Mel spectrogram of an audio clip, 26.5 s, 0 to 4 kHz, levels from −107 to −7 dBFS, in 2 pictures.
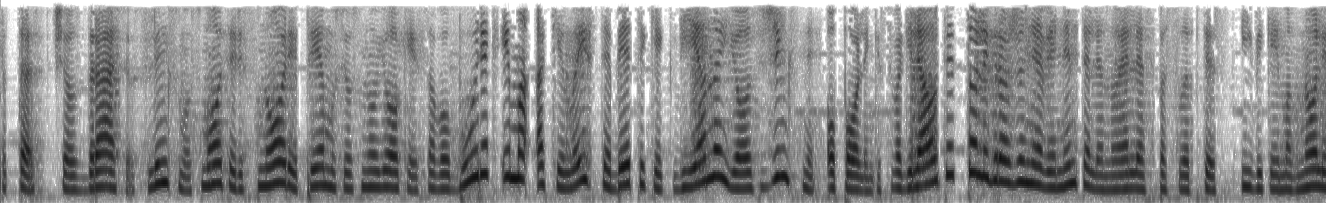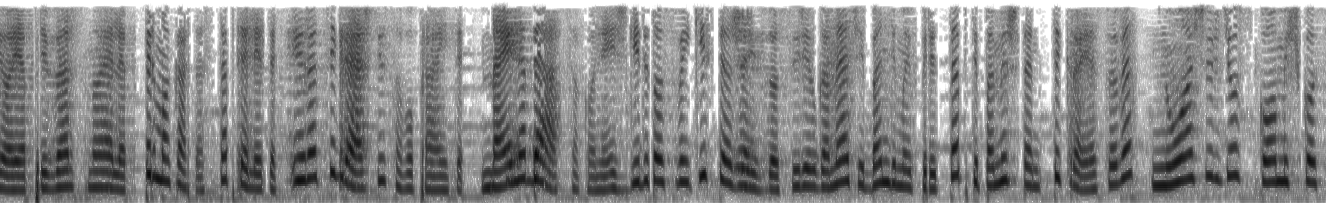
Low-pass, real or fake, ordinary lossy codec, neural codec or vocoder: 3.6 kHz; fake; AAC, 16 kbps; codec, 16 kHz in and 24 kHz out, 1 kbps, XY-Tokenizer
